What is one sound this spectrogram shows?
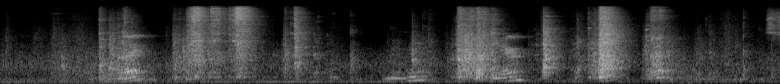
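Metal utensils clatter in a drawer.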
